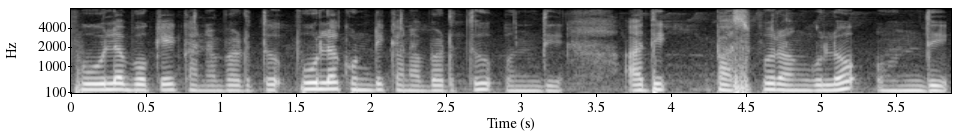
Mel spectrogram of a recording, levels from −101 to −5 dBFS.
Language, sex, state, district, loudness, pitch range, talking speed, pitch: Telugu, female, Telangana, Mahabubabad, -17 LUFS, 175-205 Hz, 100 wpm, 190 Hz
